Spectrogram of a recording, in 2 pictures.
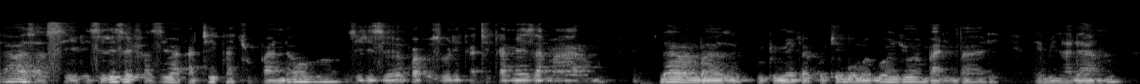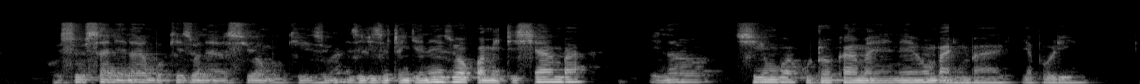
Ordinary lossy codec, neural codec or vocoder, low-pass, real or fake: Opus, 24 kbps; none; 7.2 kHz; real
